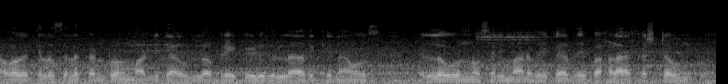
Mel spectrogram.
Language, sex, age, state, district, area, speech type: Kannada, male, 60+, Karnataka, Dakshina Kannada, rural, spontaneous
